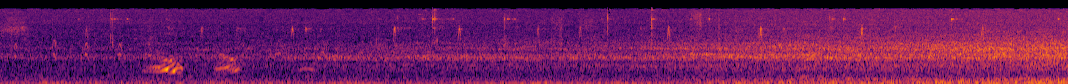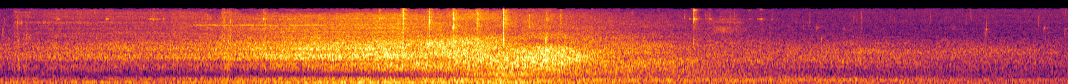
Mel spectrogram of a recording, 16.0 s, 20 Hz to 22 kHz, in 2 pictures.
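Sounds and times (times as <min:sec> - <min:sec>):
car driving past: 0:05.2 - 0:16.0.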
